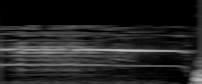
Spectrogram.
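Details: Rooster crowing: one long, steady, drawn-out harmonic note held for about a second, then cut off by an abrupt, lower, harsher sound.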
